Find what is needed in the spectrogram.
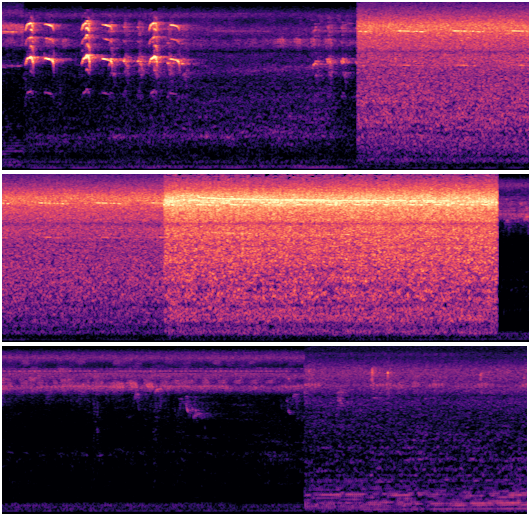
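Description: A small bird calling in a quick run of short, falling chirps for the first few seconds. The sound then cuts abruptly to the steady rush of a flowing river, loudest in the middle. Near the end it cuts again to a quieter outdoor bed with faint bird calls.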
